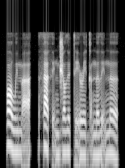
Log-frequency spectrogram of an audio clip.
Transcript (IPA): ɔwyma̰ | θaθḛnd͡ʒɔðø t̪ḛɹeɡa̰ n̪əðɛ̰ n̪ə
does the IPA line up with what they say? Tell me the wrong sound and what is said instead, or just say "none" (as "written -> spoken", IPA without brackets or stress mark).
ɛ̰ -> ḛ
